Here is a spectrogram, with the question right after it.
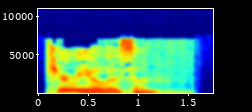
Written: curialism

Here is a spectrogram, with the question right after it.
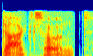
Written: dachshund

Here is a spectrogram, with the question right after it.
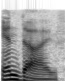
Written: endive

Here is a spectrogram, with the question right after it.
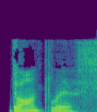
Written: dauntlessness

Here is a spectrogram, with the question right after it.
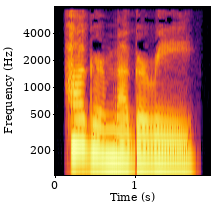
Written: huggermuggery

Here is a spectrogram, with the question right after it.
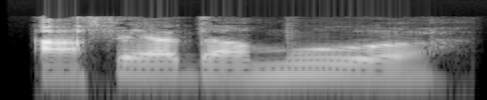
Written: affaire d'amour

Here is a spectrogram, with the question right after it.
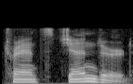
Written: transgendered

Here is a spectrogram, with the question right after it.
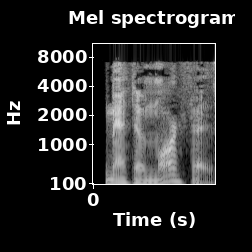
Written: metamorphous

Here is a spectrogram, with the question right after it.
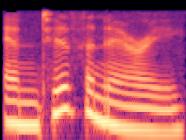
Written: antiphonary

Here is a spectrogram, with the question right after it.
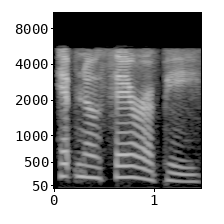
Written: hypnotherapy

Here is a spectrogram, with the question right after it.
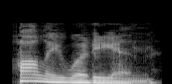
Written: hollywoodian

